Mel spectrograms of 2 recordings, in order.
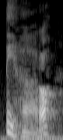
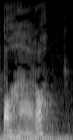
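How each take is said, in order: First: The first vowel is an i sound. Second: The first vowel is an a sound. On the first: The speaker calls it wrong. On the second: The speaker calls it right.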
